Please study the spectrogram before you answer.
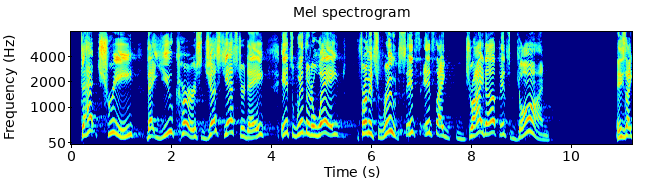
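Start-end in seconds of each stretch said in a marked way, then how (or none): none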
